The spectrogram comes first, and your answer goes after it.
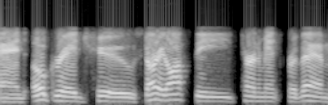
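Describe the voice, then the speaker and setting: This man's voice has a fairly high pitch. It shows ordinary pitch variation. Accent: American. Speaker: sports broadcaster. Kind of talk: casual chat.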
